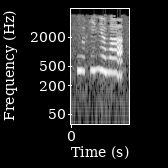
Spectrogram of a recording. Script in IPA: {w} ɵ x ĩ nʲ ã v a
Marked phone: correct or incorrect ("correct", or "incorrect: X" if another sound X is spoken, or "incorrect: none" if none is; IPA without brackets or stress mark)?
correct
